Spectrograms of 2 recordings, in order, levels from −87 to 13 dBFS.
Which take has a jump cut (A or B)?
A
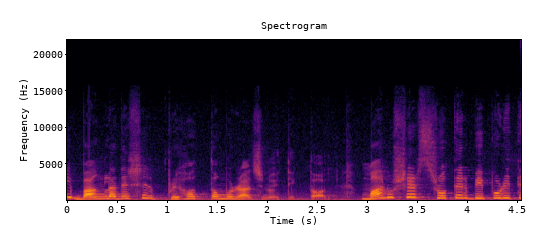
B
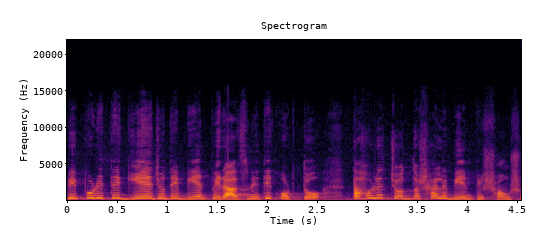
A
